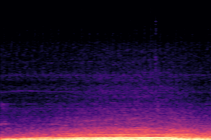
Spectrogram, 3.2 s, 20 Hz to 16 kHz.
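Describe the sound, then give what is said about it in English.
The 400-horsepower T8 twin engine of a Volvo XC90 Recharge plug-in hybrid SUV revs and accelerates, its deep, steady roar rising in pitch as it pulls away, loud with no voices over it. “The thrill of a 400 horsepower T8 twin engine.”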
